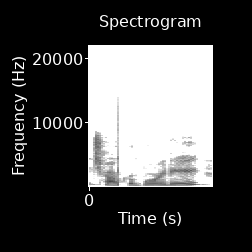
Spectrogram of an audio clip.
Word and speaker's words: Chakraborty: My name is Promi Chakraborty.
